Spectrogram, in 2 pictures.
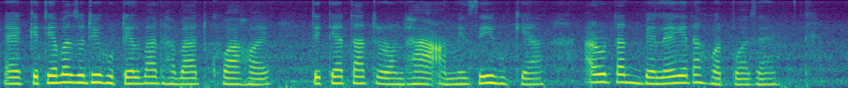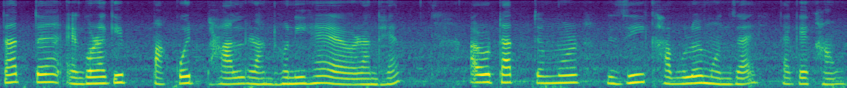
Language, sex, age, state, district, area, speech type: Assamese, female, 18-30, Assam, Lakhimpur, rural, spontaneous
